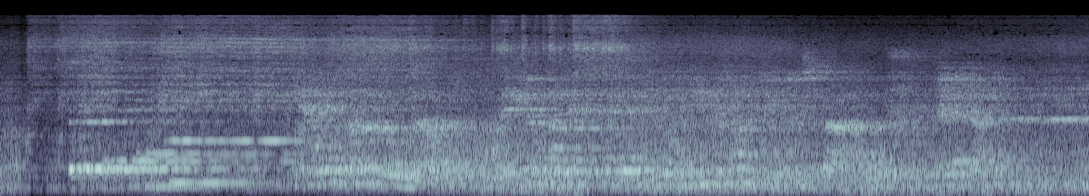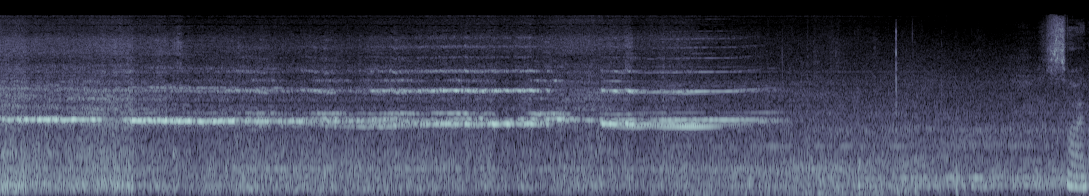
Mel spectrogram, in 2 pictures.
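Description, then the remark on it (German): A train rolls through the station in Krems, its wheels squealing in long, high metallic tones over a steady rumble of rail noise, loud throughout, with faint voices in the background. “Jetzt bin ich hier am Bahnhof.”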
